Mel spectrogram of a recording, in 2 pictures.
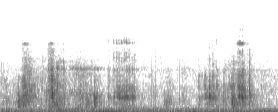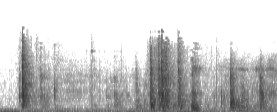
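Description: A safe being opened during an armed holdup: soft scrapes and knocks at first, then a sharp metallic clank partway through and a louder cluster of clunks and scraping toward the end, without talk over it.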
